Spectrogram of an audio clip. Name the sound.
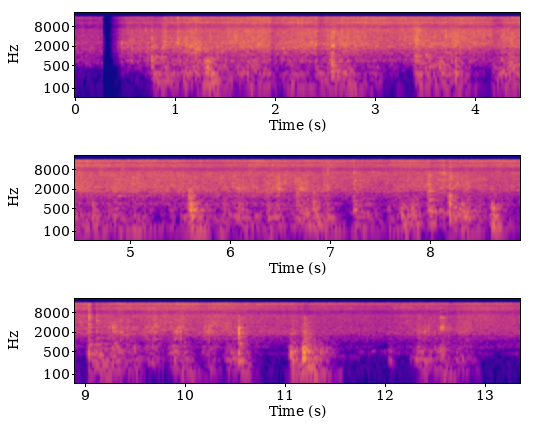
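shrimp frying in oil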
